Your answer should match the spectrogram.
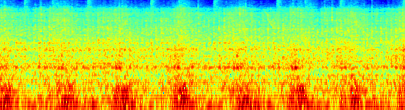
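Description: Mitsubishi Fuso Fighter cement mixer truck's diesel engine idling with a steady low throb, still cold after standing unused for a long time.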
